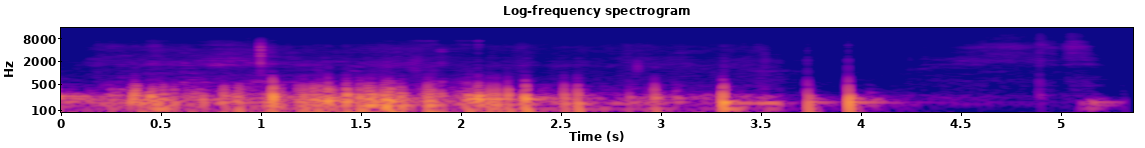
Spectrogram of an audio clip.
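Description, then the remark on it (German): A microphone is being handled and swapped: dense rustling and thumping, then several sharp knocks that end in near silence with a faint breezy hiss. “Da war das Unsägliche passiert, dass wir das Mikrofon wechseln müssen.”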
